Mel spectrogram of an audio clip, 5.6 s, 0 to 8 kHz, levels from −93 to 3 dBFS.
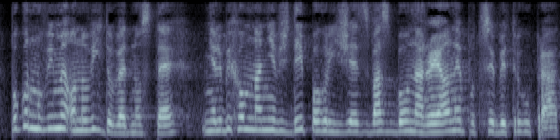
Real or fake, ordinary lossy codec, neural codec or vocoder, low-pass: fake; none; codec, 16 kHz in and 24 kHz out, 1 kbps, XY-Tokenizer; 7.2 kHz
